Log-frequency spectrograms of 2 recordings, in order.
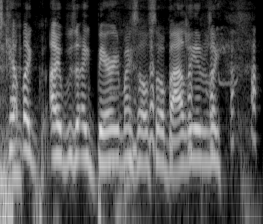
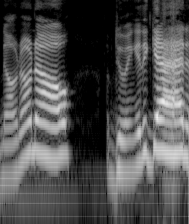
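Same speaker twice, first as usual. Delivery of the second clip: louder, higher, determined; pissed insistence; 6 semitones higher, 9 dB louder than usual. Retold or imitated. Comic at taping after a flub, loud pissed insistence. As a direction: refuse to let the flub stand. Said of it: "then I got pissed".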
